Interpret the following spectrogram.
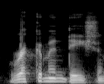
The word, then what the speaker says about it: recommendation: Rec recommendation letters recommendation this word has five syllables distress is on the first re recomendation and the fourth syllable is stressed recomendation again recommendation recommendation letters so again the word is not pronounced recommendation it's pronounced recommendation recommendation letters today we're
